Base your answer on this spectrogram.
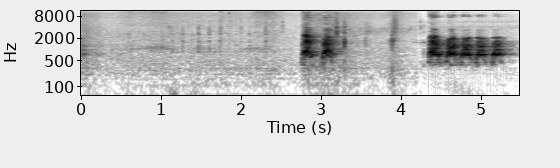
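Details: Cute puppy living in a mountain village near Jeonju, North Jeolla Province, Korea, barking in short bursts: a quick cluster of sharp barks near the three-second mark, then a rapid run of about six barks, with quiet outdoor background between.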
